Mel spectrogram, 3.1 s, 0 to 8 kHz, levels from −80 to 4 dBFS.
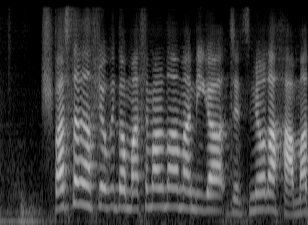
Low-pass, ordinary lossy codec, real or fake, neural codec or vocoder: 7.2 kHz; none; fake; codec, 16 kHz, 0.3 kbps, FocalCodec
